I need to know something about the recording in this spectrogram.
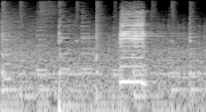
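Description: A single short car horn toot about a second in, the loudest sound, over background film music with a low beat.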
